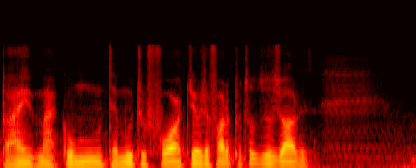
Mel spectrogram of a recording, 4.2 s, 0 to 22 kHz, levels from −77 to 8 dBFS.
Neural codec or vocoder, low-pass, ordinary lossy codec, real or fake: codec, 16 kHz in and 24 kHz out, 0.9 kbps, LongCat-Audio-Codec, four codebook decoder; 7.2 kHz; none; fake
